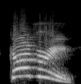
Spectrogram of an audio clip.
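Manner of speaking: insist, pushing the words up. Retold or imitated. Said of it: "he says it louder".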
